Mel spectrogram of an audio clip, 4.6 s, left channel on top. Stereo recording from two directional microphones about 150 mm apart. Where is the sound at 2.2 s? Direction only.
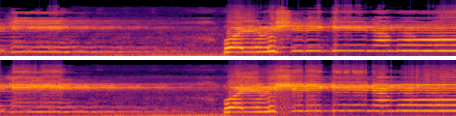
40° right (ahead or behind).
